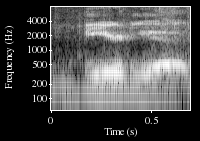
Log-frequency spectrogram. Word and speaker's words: birria: That they're actually called birria tacos. – Is that how you say it? – Yeah.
